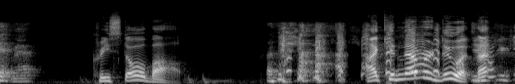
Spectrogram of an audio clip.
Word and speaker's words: Cristobal: Cristobal. I can never do it. Dude, I'm so glad that thing got out of here. I could not get it. It does rhyme with Chernobyl.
